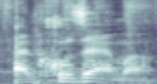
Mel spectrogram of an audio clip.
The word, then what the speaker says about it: Al-Khuzama: Like in the original Arabic word, there's a kha, but in Spanish they don't pronounce that.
